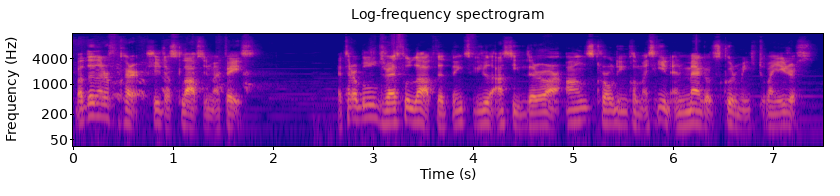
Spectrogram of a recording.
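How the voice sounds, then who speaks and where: Low-voiced man reading a horror novel. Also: animated, a bit bright, soft background music. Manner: measured, theatrical narration. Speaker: game let's-play narrator. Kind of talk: dramatic first-person reading of a visual novel.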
